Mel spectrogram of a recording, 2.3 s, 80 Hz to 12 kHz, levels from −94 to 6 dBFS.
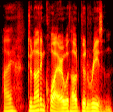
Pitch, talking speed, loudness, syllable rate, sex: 110 Hz, 185 wpm, -17 LUFS, 5.9 syllables/s, male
